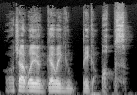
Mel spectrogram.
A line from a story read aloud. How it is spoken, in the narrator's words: he exclaimed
